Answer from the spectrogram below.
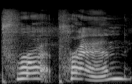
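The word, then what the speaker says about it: Prahran: We're going to pronounce it Pran in Pran.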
